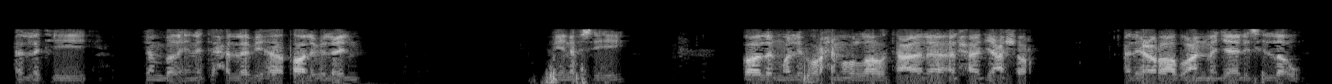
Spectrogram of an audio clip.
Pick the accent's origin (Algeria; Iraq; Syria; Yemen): Yemen; كمجالس مثلا عندنا في اليمن القات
